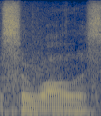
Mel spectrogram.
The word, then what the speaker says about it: Sowales: Which is the canon pronunciation, by the way. I mean, you can call it Sowales if you want.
